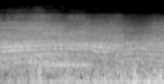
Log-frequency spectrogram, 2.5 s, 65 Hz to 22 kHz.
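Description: An Outcast 8S EXB radio-controlled car on a high-speed pinion gear runs fast, its electric drivetrain producing a steady, loud high-pitched whine with broadband rushing noise throughout, no voices present.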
